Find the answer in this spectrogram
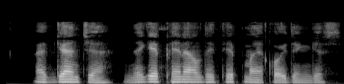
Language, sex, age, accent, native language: Uzbek, male, 19-29, Namangan, Uzbek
